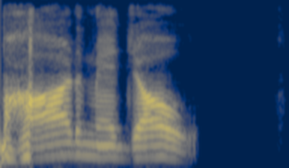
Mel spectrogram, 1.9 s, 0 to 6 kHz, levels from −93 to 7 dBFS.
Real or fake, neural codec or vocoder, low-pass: fake; vocoder, 44.1 kHz, 128 mel bands every 256 samples, BigVGAN v2; 5.4 kHz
